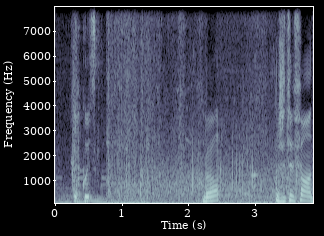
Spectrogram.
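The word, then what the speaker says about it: Иркутск: Ce qui ressemble à un N a l'envers, c'est un I. Le P, on l'a vu la dernière fois, c'est comme un R. Ensuite le K, c'est comme un K. Y se prononce OU. T comme un T. C comme un S. K comme un K. Ce qui nous donne Irkoutsk.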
